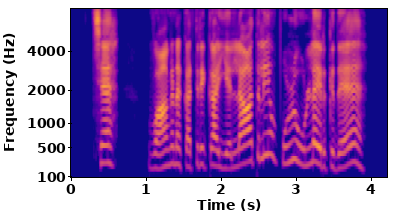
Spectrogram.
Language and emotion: Tamil, disgusted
